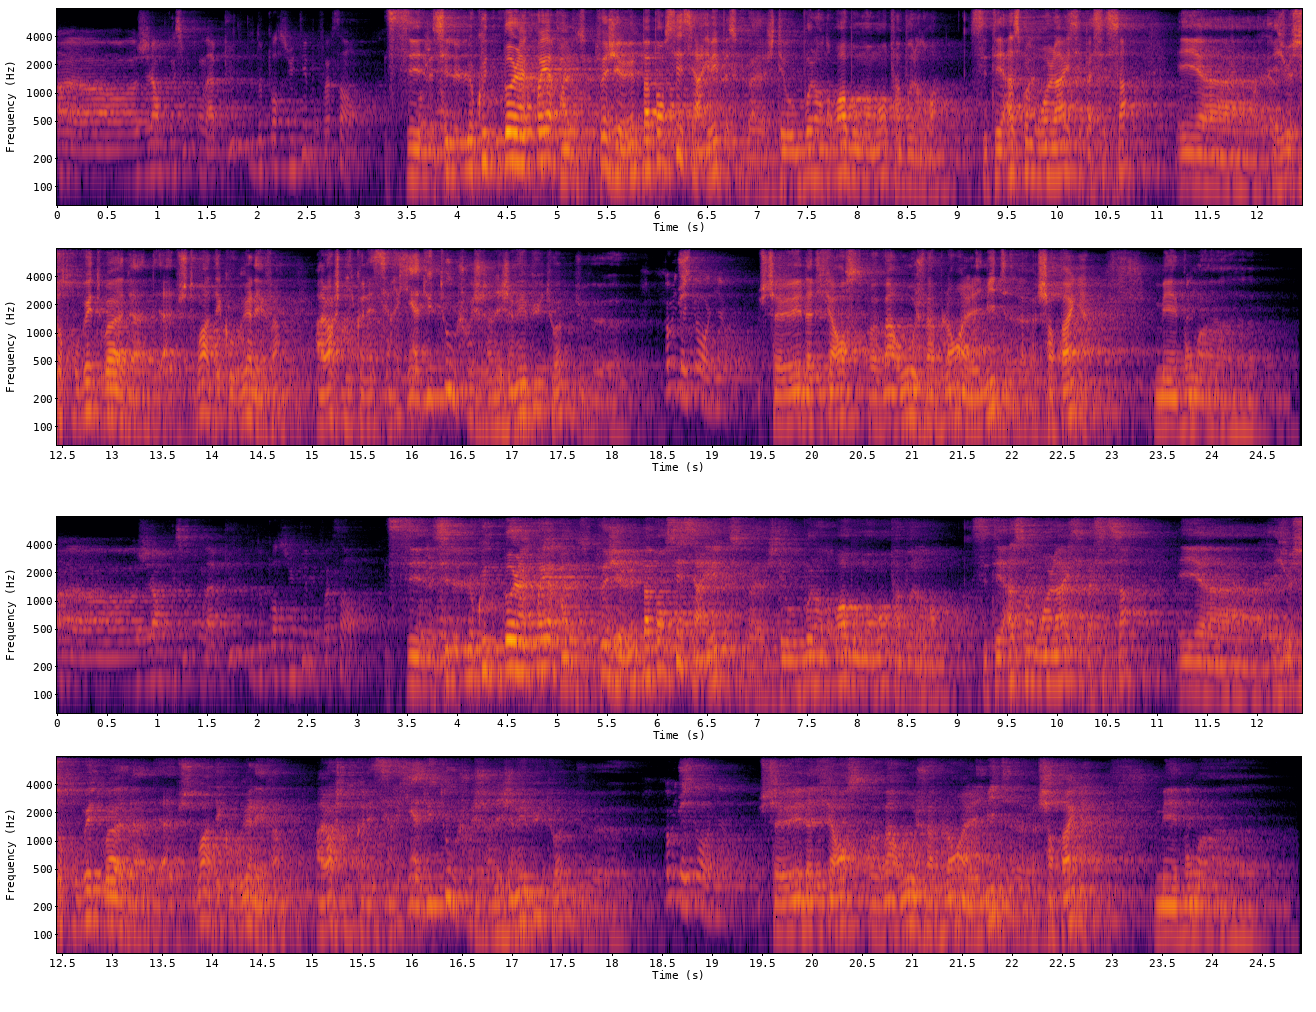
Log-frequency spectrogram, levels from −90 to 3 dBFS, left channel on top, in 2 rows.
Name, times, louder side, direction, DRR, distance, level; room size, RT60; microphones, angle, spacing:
voice 1, 0.0-3.0 3.4-4.4 4.6-5.1 9.7-9.8 11.7-12.3 18.5-19.3 23.7-23.9, left 1 dB, 45° left, 4 dB, 1.2 m, -39 dB
voice 2, 3.3-8.8 9.1-18.1 18.7-18.8 19.5-24.4, left 3 dB, 70° left, 4 dB, 1.2 m, -29 dB
23.5 x 13.5 x 4.0 m, 2.2 s
head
